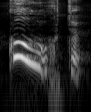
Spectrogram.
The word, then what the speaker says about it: courte: شتولي عندنا كورت. زدت لها الاو تاع الفيمينا. دونك كي زدت الاو تاع الفيمينا هاد لو تي وليت ننطقه كور كورت.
